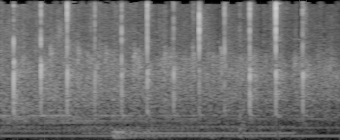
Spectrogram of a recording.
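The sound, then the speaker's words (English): An audience claps together in a steady, even rhythm, roughly three sharp claps per second, over a low sustained hum. The clapping is moderately loud and no one speaks. “clap long enough for me to join you.”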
